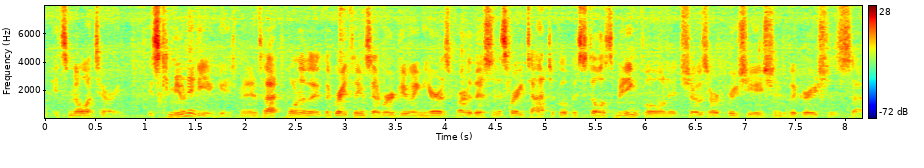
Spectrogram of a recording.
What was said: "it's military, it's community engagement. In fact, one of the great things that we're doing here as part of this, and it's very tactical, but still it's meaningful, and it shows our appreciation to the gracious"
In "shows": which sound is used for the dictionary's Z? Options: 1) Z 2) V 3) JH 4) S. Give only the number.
1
